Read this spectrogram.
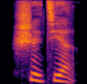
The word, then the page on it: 事件: shì jiàn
